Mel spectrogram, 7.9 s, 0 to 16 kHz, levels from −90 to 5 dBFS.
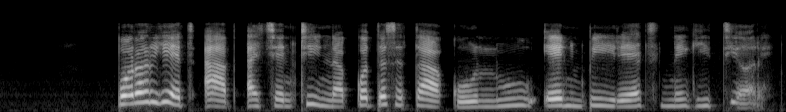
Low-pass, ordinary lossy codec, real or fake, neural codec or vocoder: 7.2 kHz; none; fake; codec, 16 kHz, 4 kbps, FunCodec, trained on LibriTTS, 50 frames a second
